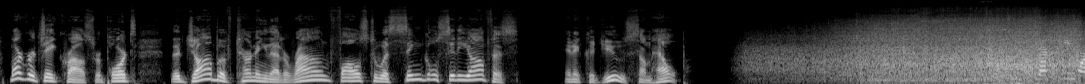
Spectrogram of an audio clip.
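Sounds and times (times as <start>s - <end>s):
speech: 0.1s - 7.6s
city bus pulling up at a stop on Penn Avenue: 7.4s - 10.8s.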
